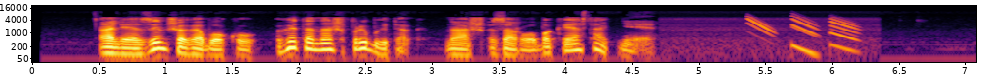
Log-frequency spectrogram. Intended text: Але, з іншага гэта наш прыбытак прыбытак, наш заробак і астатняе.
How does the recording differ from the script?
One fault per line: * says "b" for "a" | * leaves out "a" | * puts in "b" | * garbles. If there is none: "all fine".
* puts in "боку"
* leaves out "прыбытак"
